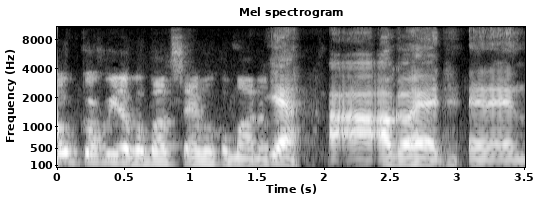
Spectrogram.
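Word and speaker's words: Okuayinonu: Okuwanu.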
